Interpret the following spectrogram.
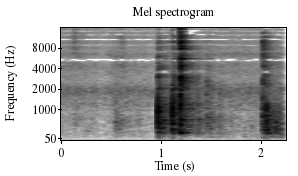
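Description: A kitchen utensil clattering against a dish: a quick run of a few sharp clinks about a second in, dying away.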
